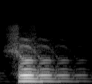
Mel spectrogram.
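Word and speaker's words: should: शुड में भी L silent है, शुड।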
